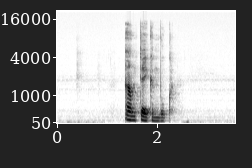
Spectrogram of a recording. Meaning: notebook (book for writing down notes)
- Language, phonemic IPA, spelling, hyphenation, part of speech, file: Dutch, /ˈaːn.teː.kə(n)ˌbuk/, aantekenboek, aan‧te‧ken‧boek, noun, Nl-aantekenboek.ogg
